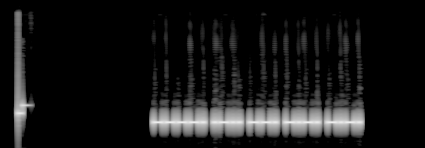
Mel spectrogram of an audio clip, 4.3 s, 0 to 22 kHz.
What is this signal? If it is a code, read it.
Morse code, heard as a keyed tone, about 38 wpm, 700 Hz. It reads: 9LGCC
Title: Code Groups - 5 Letter:Numbers - 40wpm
